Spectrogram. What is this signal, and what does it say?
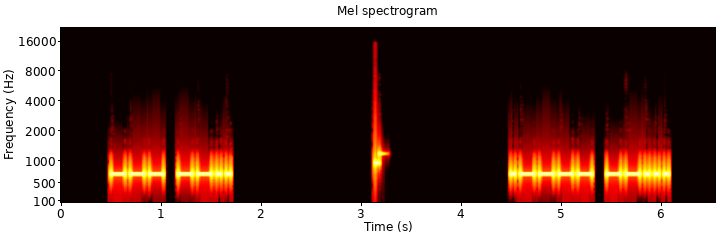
Morse code, heard as a keyed tone, about 25 wpm, 700 Hz. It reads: OZ 17
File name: Two Letter-Number Combinations - 25wpm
